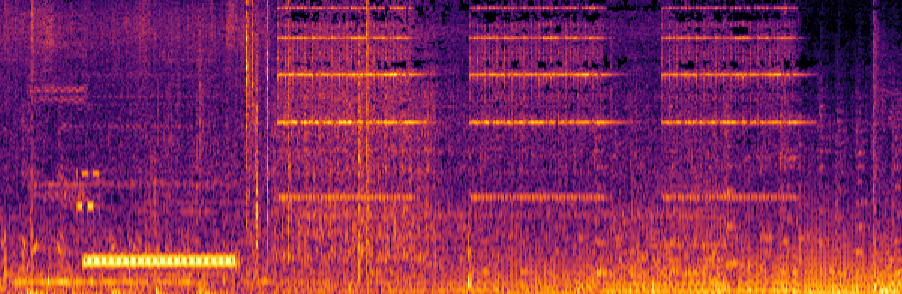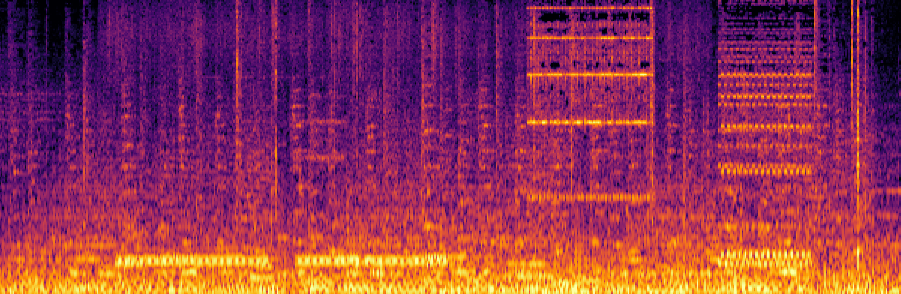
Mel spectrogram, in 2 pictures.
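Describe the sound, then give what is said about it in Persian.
A telephone rings in about five separate bursts of bright, repeating tones, heard as a call comes in for a police chief during an armed heist at a currency printing plant, layered over a dense, continuous background. “داریم تماس میگیریم. رئیس انگار داره زنگ میخوره.”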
